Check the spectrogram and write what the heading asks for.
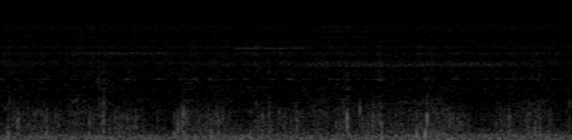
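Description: Faint footsteps on a concrete walkway, a few soft irregular ticks over a low steady outdoor background.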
